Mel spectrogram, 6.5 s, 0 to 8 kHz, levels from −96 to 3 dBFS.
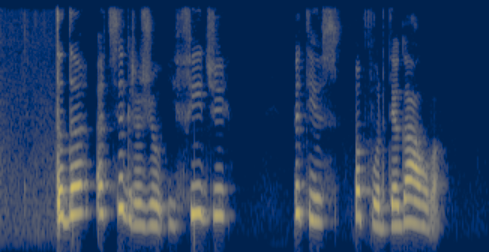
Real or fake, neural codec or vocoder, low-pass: real; none; 7.2 kHz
